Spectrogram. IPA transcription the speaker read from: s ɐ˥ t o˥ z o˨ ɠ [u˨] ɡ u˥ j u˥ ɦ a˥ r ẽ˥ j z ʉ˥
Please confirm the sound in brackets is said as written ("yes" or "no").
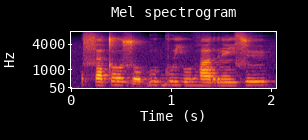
no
